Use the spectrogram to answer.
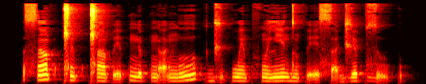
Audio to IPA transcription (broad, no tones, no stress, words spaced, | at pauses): sãp ǁẽpǁãpḛp ŋøpŋa̰ŋu | d͡ʒṵpwẽpfũlʲẽ dũpḛ sa̰d͡ʒøp zṵp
